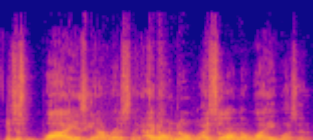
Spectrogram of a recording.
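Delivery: usual speaking voice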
